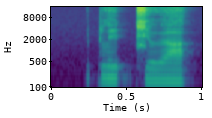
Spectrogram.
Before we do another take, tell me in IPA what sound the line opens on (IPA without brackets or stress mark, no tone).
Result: p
